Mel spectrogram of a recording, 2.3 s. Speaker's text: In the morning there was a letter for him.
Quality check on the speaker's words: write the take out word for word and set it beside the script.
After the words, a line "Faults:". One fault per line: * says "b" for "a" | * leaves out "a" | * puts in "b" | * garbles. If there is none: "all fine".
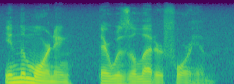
In the morning there was a letter for him.
Faults:
all fine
